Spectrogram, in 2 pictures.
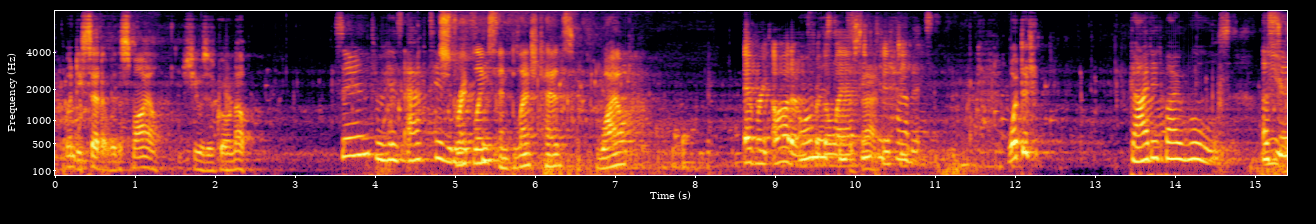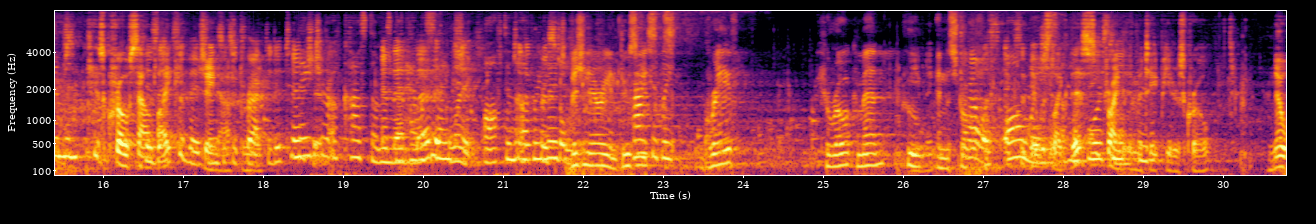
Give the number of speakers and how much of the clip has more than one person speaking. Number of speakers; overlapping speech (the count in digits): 4, about 44%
